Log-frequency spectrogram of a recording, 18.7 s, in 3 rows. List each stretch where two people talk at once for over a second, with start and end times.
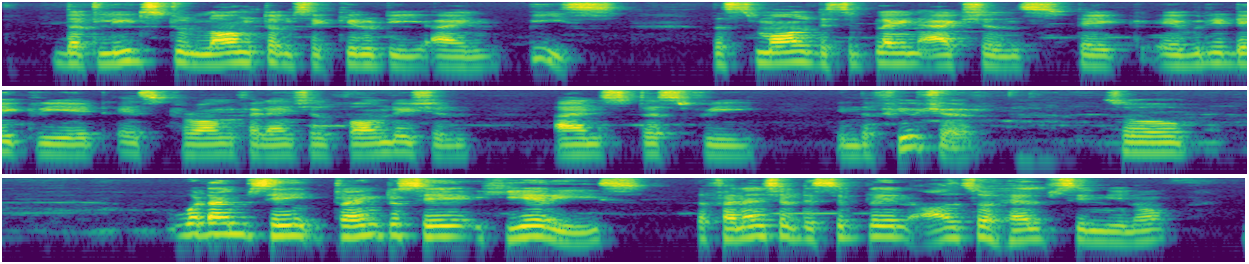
none

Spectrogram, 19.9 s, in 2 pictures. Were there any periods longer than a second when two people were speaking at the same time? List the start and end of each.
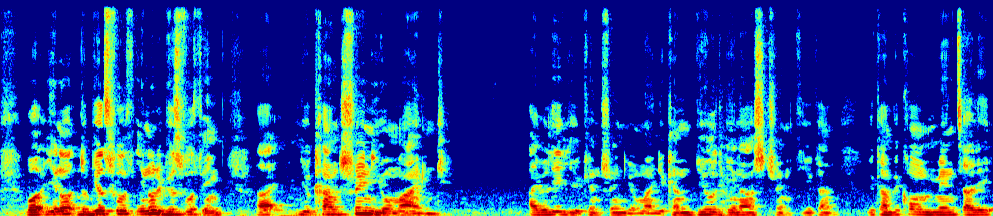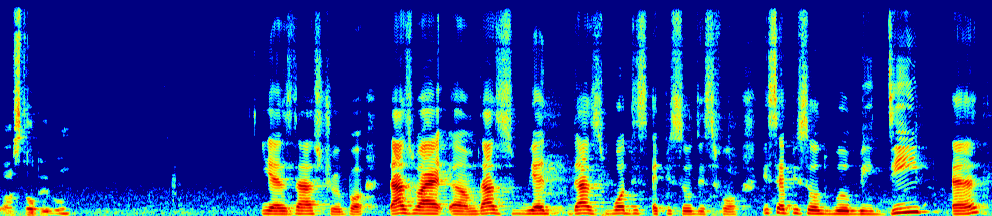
none

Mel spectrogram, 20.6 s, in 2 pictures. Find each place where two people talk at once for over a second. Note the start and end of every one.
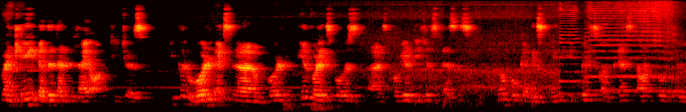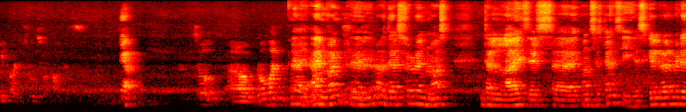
14.6-16.4

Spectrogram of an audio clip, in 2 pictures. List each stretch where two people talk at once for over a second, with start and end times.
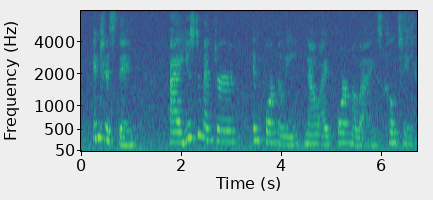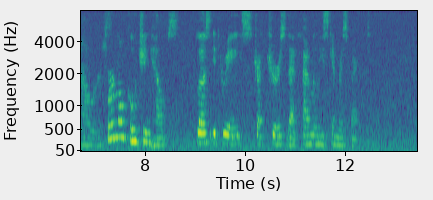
none

